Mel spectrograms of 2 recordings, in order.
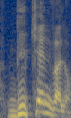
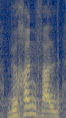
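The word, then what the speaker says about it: Buchenwald: mot je connaissais d'ailleurs on le prononcé à la française bukenvald non on aurait dû dire buenfald mais mon bukenvald ça avit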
